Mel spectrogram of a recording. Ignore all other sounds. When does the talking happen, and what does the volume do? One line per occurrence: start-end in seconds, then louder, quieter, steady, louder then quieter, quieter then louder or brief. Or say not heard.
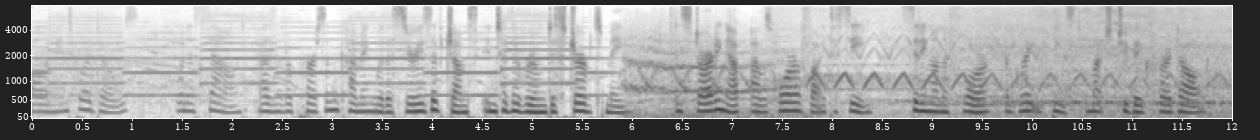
0.0-11.8 louder.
